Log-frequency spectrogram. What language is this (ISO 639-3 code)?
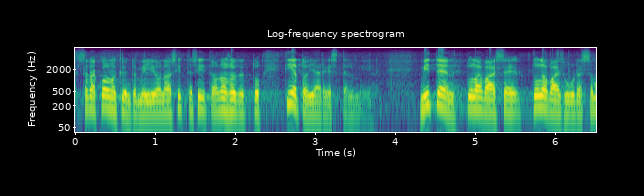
fin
